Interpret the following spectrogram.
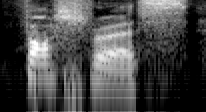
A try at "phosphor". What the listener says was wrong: no, that's not phosphorus. There's no S. Phosphor. It's just phosphor.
